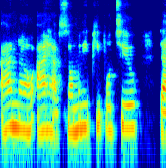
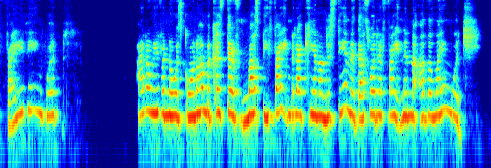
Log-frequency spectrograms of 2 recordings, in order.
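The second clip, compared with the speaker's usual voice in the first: flustered; 8 semitones higher, 3 dB louder than usual. Real, not acted. Confused by a chat fight.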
